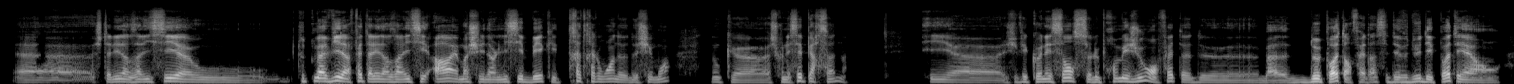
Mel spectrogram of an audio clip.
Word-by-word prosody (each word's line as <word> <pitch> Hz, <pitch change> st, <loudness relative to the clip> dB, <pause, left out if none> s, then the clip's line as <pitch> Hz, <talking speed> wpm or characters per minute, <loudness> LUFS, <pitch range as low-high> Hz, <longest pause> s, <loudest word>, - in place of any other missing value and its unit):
heu, 100 Hz, -1 st, -8 dB
j'étais -, -, -3 dB
allé 125 Hz, +3 st, 0 dB
dans 120 Hz, -4 st, -1 dB
un -, -, 0 dB
lycée, 130 Hz, +5 st, +4 dB
heu, 120 Hz, -3 st, +2 dB
où, 105 Hz, -4 st, -11 dB, 0.3 s
toute 140 Hz, -, -10 dB
ma 145 Hz, -2 st, +7 dB
ville, 160 Hz, +3 st, +7 dB
en 135 Hz, -, +3 dB
fait, 155 Hz, -2 st, -2 dB
allait 130 Hz, 0 st, +3 dB
dans 120 Hz, -1 st, -1 dB
un 115 Hz, -, +1 dB
lycée 130 Hz, +1 st, +3 dB
A 140 Hz, +2 st, +4 dB
et -, -, -2 dB
moi 130 Hz, +1 st, -3 dB
je -, -, +7 dB
suis 120 Hz, -, 0 dB
allé -, -, -6 dB
dans 110 Hz, -, -2 dB
le 110 Hz, -, -5 dB
lycée 120 Hz, +2 st, +3 dB
B, 125 Hz, +5 st, +2 dB
qui -, -, -9 dB
est -, -, -17 dB
très, 155 Hz, -, 0 dB
très 135 Hz, -, -4 dB
loin 130 Hz, +1 st, -4 dB
de 110 Hz, -4 st, -6 dB
de 105 Hz, -, -9 dB
chez 115 Hz, -, 0 dB
moi, 125 Hz, +8 st, -8 dB, 0.4 s
donc, 110 Hz, -1 st, -11 dB
heu, 100 Hz, -1 st, -5 dB
je 95 Hz, -, 0 dB
connaissais 110 Hz, +9 st, 0 dB
personne, 135 Hz, 0 st, -2 dB, 0.8 s
et 115 Hz, -1 st, -6 dB
heu, 100 Hz, -2 st, -7 dB
j'ai 95 Hz, +2 st, -7 dB
fait 120 Hz, -, -5 dB
connaissance 130 Hz, +4 st, +2 dB
le 115 Hz, -1 st, -4 dB
1er 140 Hz, +5 st, -2 dB
jour, 160 Hz, +7 st, 0 dB
en -, -, +3 dB
fait, 150 Hz, -4 st, -4 dB
de, 100 Hz, -2 st, -10 dB
bah, 90 Hz, +1 st, -3 dB
2 105 Hz, +8 st, +2 dB
potes, -, -, +7 dB
en -, -, +2 dB
fait, -, -, -3 dB
hein, 110 Hz, -, -4 dB
c'est 105 Hz, -, -2 dB
devenu 110 Hz, +5 st, -3 dB
des 115 Hz, -3 st, +1 dB
potes 165 Hz, -, +3 dB
et 120 Hz, -5 st, +3 dB
en 95 Hz, -2 st, -4 dB
115 Hz, 255 wpm, -24 LUFS, 100-130 Hz, 0.8 s, ma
